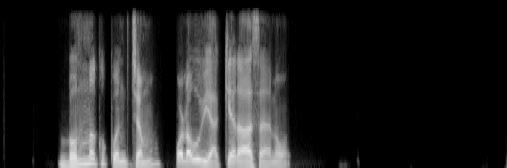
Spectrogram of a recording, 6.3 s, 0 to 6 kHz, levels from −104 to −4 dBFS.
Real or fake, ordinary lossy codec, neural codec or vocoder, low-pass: fake; none; codec, 16 kHz, 1 kbps, X-Codec, HuBERT features, trained on balanced general audio; 5.4 kHz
